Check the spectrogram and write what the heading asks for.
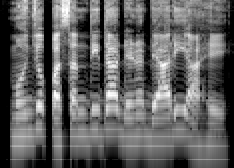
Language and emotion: Sindhi, neutral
